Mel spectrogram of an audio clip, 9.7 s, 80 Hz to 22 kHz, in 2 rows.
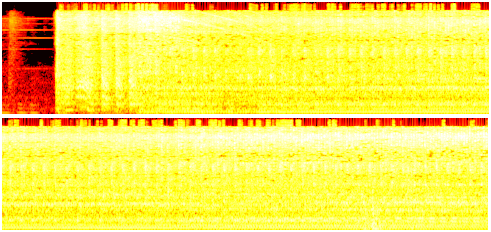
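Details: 2010 VW Polo Sedan 1.6 CFNA 105 hp, 176,000 km, cold start: fires and idles with a rapid, uneven ticking knock; no oil consumption, pulls well, source unknown.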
